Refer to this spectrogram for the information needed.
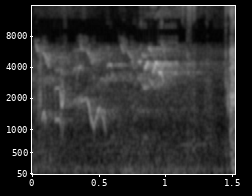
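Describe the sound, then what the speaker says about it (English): A mistletoebird calls along a coastal walk at Tin Can Bay, giving a few thin, high chirps and short twittering notes that are faint and fairly distant, over a soft outdoor background. "Mistletoe bird."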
